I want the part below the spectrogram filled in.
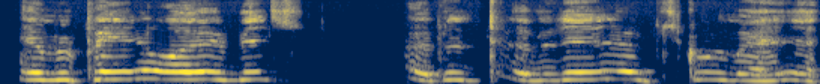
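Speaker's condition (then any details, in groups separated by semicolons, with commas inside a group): Cerebral palsy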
